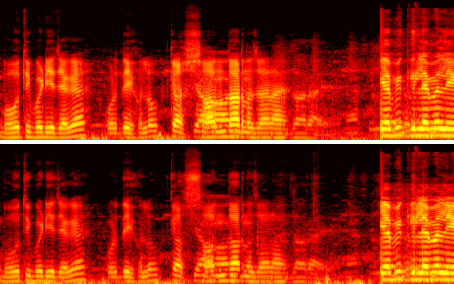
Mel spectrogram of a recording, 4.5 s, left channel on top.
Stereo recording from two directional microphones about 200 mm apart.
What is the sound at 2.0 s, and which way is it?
Speech, 35° left (ahead or behind).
